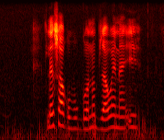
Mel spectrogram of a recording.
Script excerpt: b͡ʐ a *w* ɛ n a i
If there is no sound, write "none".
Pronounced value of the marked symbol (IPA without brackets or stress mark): w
